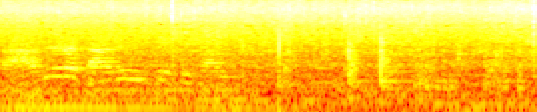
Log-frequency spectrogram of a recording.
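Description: Two cloves and a cardamom pod go into hot oil for a chicken fry, giving a faint, steady sizzle with a few soft clicks of spices landing in the pan, close by.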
